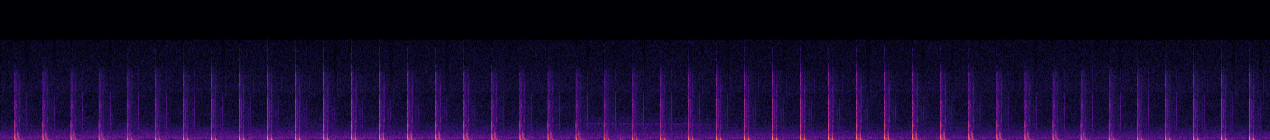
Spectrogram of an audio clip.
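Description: Footsteps tread steadily through grass.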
